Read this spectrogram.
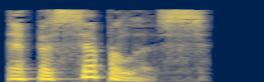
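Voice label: "episepalous", British English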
